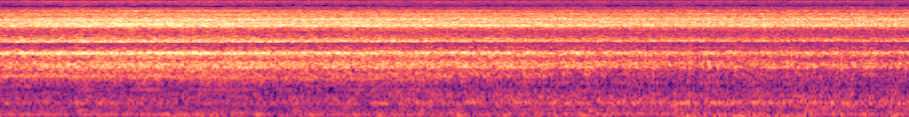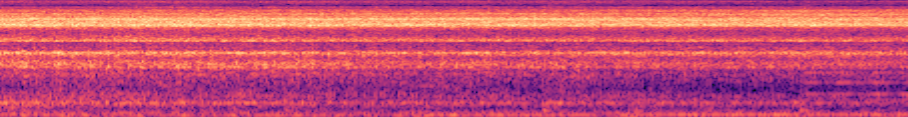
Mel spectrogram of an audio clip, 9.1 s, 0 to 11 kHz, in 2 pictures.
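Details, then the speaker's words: 12V lawn-and-garden water pump switched on: a steady hiss of air rushes out of the 70 ft well line and slowly eases off with no sputter or knock. This is a normal purge as the line fills. "we'll turn on the switch now you should be able to hear that air coming out of the pipe for 70 ft"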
